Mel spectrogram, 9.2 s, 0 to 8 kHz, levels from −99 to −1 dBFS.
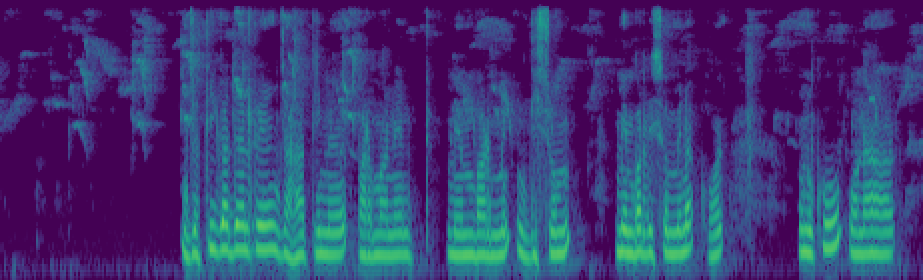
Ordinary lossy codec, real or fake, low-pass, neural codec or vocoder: none; real; 7.2 kHz; none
